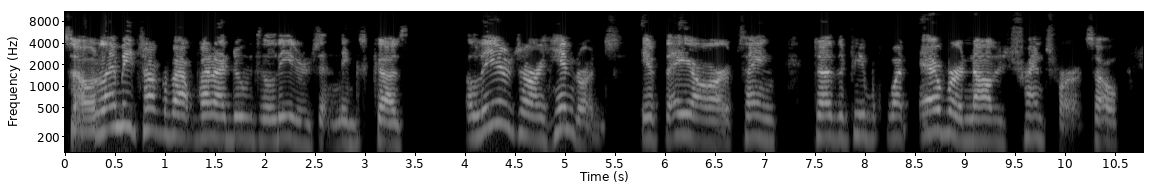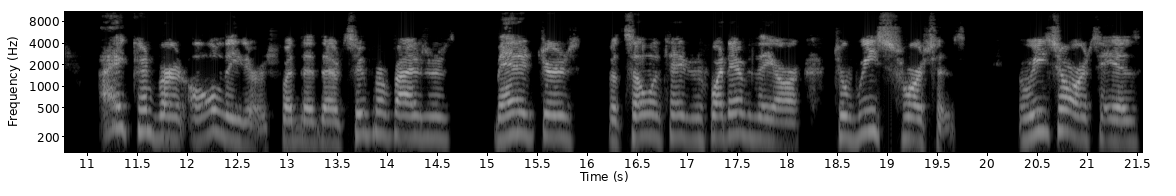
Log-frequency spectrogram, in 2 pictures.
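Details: Dysarthria in an 80-year-old woman with ALS (Lou Gehrig's disease), which also affects her breathing; she says her speech already shows quite a bit of trouble but remains intelligible.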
